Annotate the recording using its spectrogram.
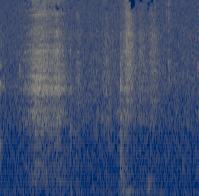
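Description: A sip of hot coffee from a glass mug: a short airy slurp about half a second in, then a couple of soft clicks.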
